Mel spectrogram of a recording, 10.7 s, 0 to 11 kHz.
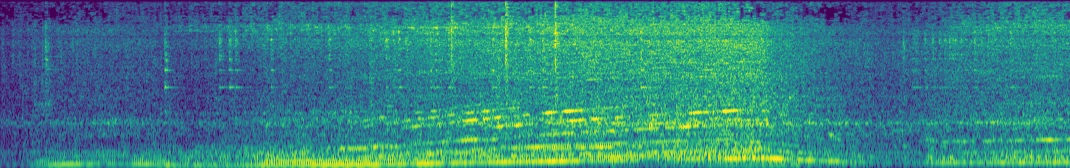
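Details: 1972 Toyota Land Cruiser FJ40 on a drive, clutch feels weak: clear whine rising in pitch with road speed as it pulls, dropping as it slows; gear whine from the transmission.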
